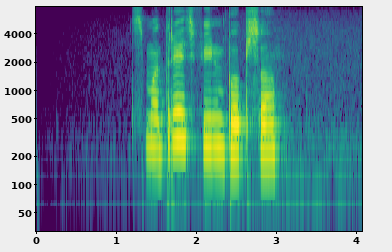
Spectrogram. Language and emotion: Russian, neutral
